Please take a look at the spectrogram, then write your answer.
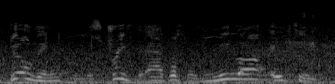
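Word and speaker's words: Miła: The street address was Mila 18. Really it's an a W. It's spelled with an L with a long Polish. The W in Polish is a V.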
